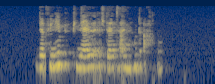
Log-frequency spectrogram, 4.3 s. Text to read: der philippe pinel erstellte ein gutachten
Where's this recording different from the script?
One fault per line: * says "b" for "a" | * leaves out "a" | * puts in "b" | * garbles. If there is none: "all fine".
all fine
